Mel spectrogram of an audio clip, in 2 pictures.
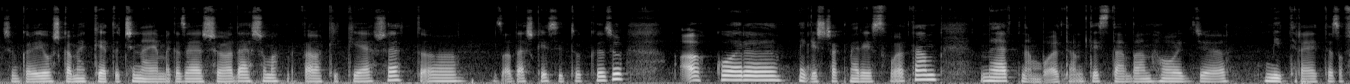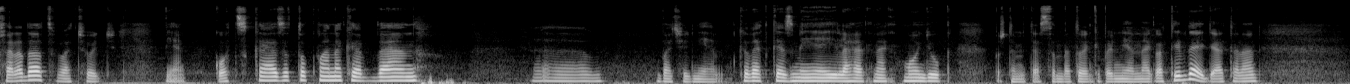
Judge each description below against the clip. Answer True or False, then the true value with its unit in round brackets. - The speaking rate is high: False (120 wpm)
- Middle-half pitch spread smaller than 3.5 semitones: False (3.8 semitones)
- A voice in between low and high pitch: True (145 Hz)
